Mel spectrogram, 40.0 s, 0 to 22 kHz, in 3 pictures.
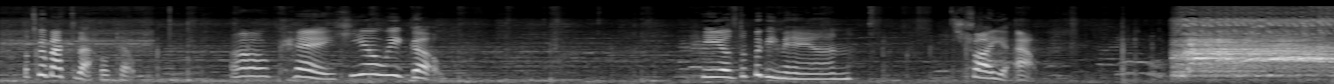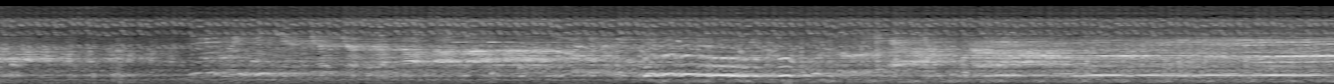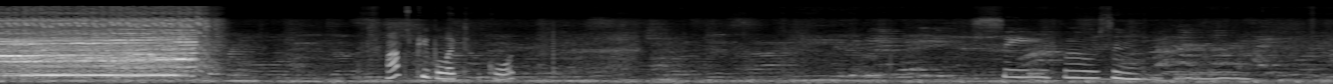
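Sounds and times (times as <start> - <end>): loud steady mechanical whirring: 0.0 - 1.6, 11.7 - 29.0.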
